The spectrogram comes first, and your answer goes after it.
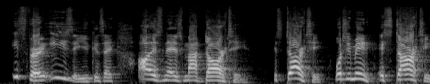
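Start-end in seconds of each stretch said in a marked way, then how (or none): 1.3-4.3 put-on Irish accent. Showing how doherty's name is easy to say in an irish accent: irish accent. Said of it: "If you say his name in an Irish accent".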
